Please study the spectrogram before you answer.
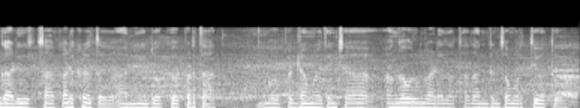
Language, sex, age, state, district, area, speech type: Marathi, male, 18-30, Maharashtra, Kolhapur, urban, spontaneous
